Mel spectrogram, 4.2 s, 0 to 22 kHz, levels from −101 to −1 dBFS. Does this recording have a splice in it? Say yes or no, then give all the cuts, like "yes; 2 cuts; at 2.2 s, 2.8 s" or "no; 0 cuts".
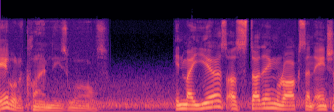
yes; 1 cut; at 1.7 s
